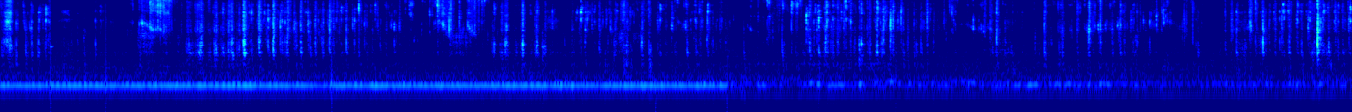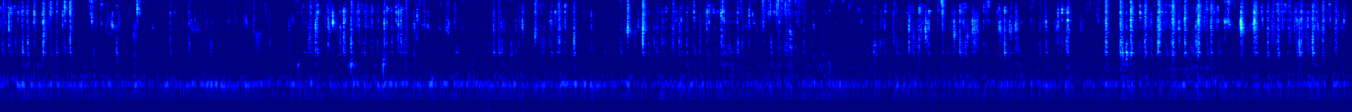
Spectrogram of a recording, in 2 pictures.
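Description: Close-miked eating sounds: a person chewing creamy fettuccine pasta and fried chicken, with many small wet mouth clicks throughout. A low steady hum sits underneath and drops away about seven seconds in.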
